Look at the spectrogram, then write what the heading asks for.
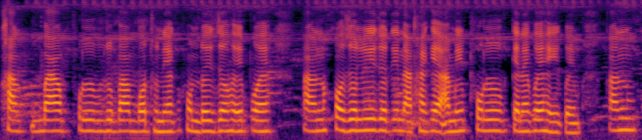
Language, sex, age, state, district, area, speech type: Assamese, female, 60+, Assam, Morigaon, rural, spontaneous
